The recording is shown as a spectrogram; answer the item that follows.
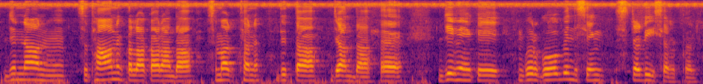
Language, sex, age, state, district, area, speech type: Punjabi, female, 60+, Punjab, Muktsar, urban, spontaneous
